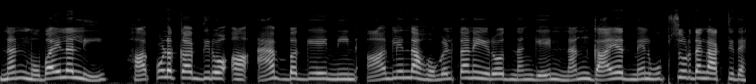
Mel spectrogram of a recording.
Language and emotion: Kannada, angry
